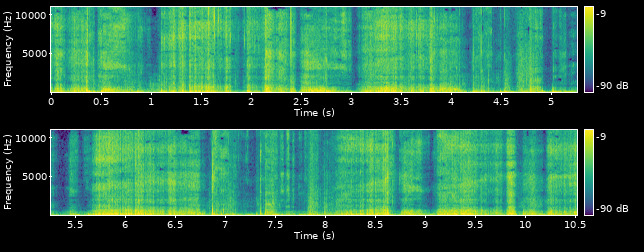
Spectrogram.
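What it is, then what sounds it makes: Wooden colored pencil being shaved. A small, solid orange wooden colored pencil is shaved with a utility knife blade. Repeated dry, crunchy scraping strokes come in uneven bursts with short pauses between them. The sound is mostly low and muffled, with only faint bright edges.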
